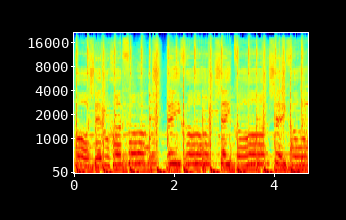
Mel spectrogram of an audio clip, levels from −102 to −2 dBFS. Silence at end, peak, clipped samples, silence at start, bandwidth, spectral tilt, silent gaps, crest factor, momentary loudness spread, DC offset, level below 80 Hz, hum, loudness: 0 s; 0 dBFS; under 0.1%; 0 s; over 20 kHz; -5 dB/octave; none; 10 dB; 1 LU; 0.6%; -16 dBFS; none; -10 LUFS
